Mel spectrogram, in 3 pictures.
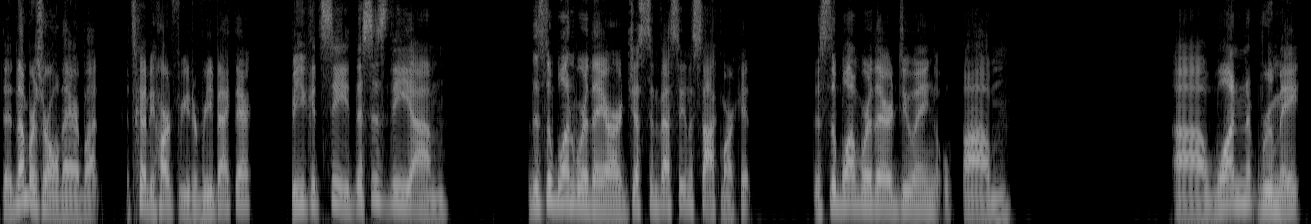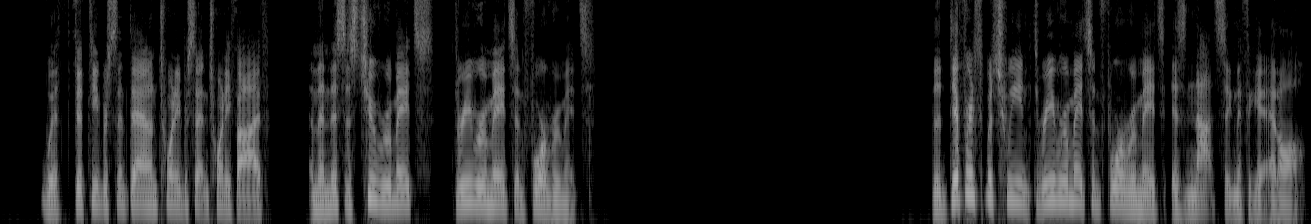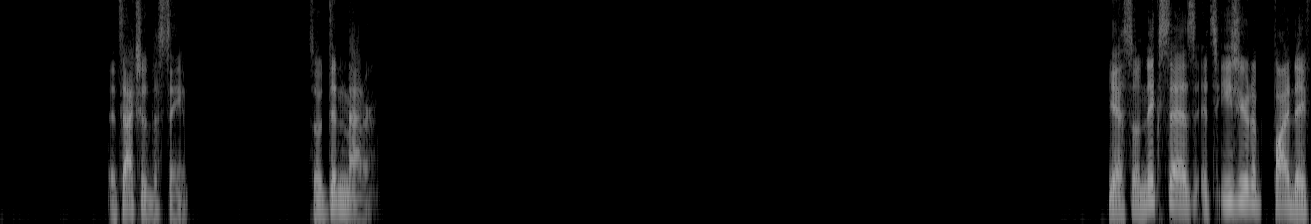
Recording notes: This was a live class recorded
